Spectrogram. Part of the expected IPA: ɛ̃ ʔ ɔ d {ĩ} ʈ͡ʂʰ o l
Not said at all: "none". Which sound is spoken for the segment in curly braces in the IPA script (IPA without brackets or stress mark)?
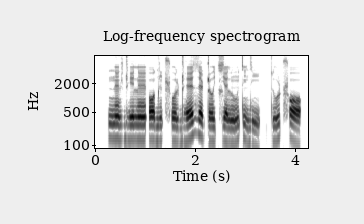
ĩ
